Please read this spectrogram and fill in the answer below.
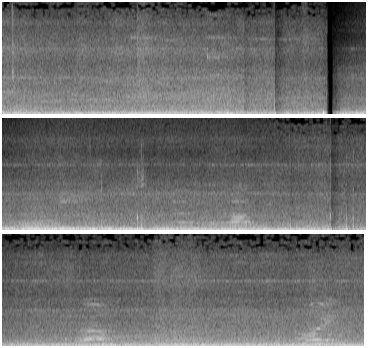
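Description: Steady low rumble of background noise in a dining room, with faint voices now and then. The sound cuts out for a moment about three seconds in.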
